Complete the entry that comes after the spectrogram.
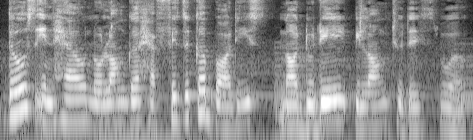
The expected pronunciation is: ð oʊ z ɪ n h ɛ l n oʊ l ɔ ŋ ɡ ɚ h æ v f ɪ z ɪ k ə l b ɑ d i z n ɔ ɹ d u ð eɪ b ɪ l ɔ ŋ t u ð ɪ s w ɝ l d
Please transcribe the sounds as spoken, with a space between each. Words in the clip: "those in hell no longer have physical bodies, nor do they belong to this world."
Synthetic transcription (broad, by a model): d oʊ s ɪ n h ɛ w n oʊ l ɔ ŋ ɡ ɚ h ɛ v f ɪ z ɪ k ə l b ɑ d i s n ɔ d u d eɪ b ɪ l ɔ ŋ t u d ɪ s w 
